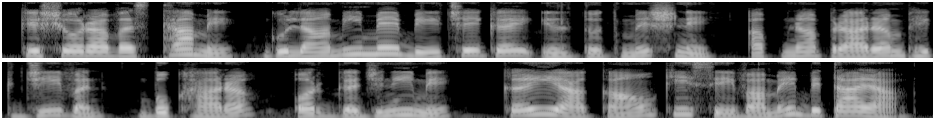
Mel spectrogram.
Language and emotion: Hindi, neutral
